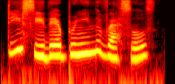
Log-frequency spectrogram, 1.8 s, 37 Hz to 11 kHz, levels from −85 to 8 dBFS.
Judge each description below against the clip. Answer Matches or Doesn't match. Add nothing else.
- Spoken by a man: Doesn't match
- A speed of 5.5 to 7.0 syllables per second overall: Doesn't match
